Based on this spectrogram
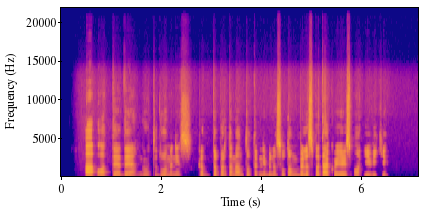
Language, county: Lithuanian, Alytus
